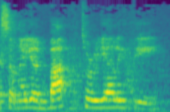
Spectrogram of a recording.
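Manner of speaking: usual speaking voice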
